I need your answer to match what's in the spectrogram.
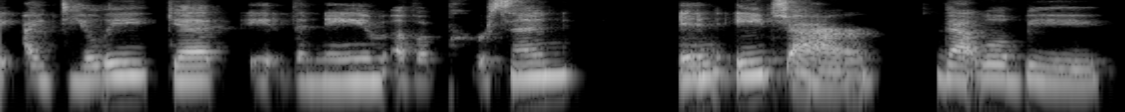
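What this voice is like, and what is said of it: Chicago accent. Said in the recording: “that's my Chicago accent coming in HR”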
